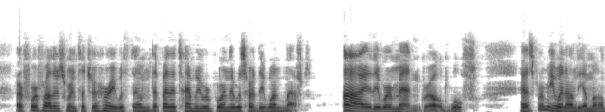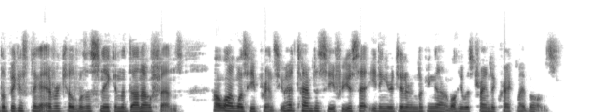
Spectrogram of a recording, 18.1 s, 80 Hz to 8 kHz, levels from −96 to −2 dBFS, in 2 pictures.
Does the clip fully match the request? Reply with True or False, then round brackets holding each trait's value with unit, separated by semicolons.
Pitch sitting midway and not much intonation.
True (160 Hz; 1.7 semitones)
